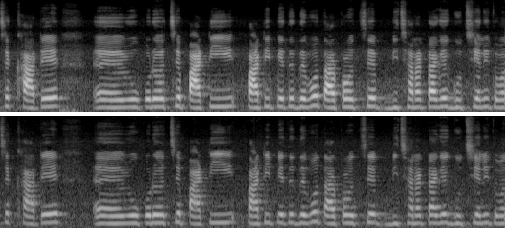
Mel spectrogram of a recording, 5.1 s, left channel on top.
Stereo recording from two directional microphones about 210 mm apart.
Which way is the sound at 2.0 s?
35° right (ahead or behind).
